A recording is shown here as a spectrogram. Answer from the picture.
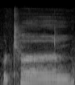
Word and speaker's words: return: with e, but um if we're looking at a word with r e for example, like return or receive where it's not stressed on that e, that's also going to be an i sound.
